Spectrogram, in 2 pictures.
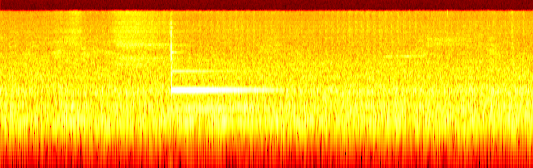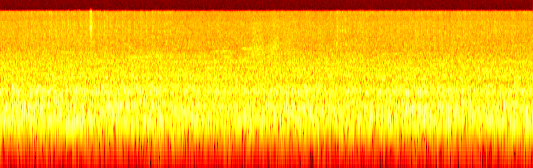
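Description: A single ding that starts sharply about two seconds in and fades out over about a second, over a steady low background hum.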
